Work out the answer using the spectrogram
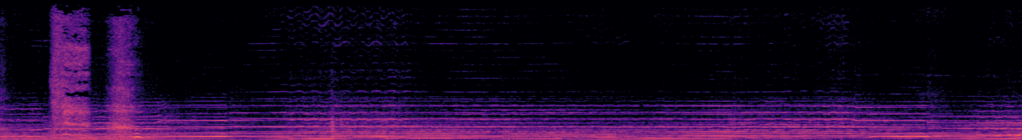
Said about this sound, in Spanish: Ella, al ver al fruto de su vientre, no soportó el dolor y no pudo contener su llanto.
